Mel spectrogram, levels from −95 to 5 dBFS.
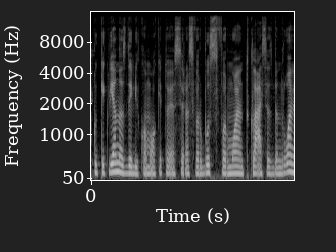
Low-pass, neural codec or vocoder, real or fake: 14.4 kHz; none; real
